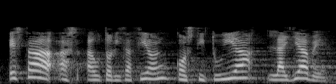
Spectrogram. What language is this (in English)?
Spanish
